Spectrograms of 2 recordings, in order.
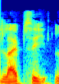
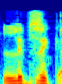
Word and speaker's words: Leipzig: Übrigens, üb Übrigens, äh, was ich noch, was ich noch sagen wollte, nur so als äh, äh kleine Randnotiz: In England gibt es übrigens viele Menschen, die Leipzig Lipzig aussprechen.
